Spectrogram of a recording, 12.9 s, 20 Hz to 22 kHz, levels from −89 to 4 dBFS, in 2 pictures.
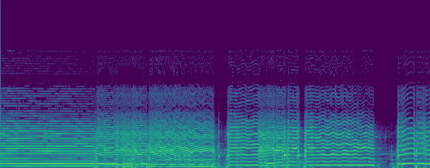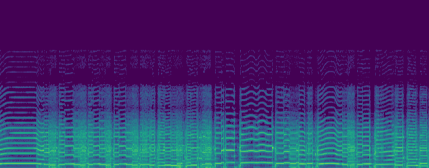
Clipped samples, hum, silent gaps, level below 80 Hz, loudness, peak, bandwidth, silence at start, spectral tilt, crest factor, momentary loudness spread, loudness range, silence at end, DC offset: under 0.1%; none; none; -56 dBFS; -19 LUFS; -8 dBFS; 11 kHz; 0 s; -3 dB/octave; 14 dB; 2 LU; 1 LU; 0 s; under 0.1%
